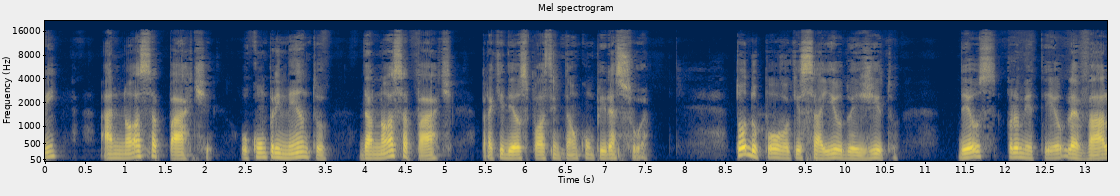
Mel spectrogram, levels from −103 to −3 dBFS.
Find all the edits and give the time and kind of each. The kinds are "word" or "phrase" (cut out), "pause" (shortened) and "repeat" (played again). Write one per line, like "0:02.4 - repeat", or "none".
none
